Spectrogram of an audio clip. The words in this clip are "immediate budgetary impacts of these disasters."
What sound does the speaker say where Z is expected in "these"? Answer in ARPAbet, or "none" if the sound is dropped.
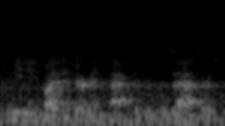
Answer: Z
